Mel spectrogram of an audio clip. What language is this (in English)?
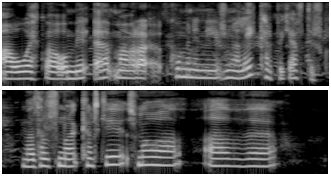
Icelandic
